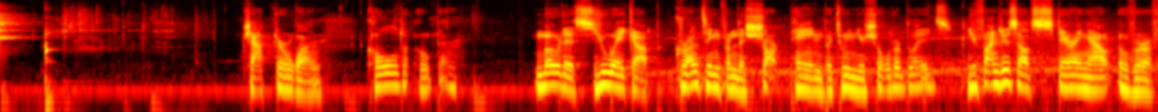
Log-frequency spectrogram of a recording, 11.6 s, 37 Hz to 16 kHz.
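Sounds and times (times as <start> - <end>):
glasses clinking in a toast: 0.0 - 1.9
low hum: 0.0 - 11.5
speech: 2.5 - 4.7, 5.4 - 11.5.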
